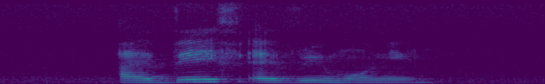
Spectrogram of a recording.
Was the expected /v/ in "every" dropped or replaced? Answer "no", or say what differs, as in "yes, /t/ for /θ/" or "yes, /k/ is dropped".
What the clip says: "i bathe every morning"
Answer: no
